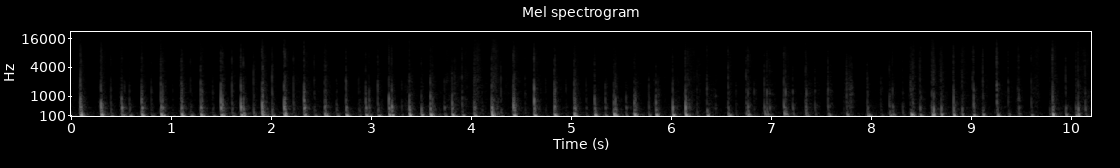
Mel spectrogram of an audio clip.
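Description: Fingers tap rapidly on a padded leather cushion close to a microphone.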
